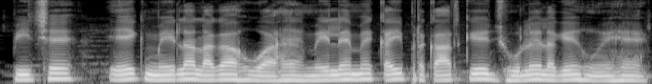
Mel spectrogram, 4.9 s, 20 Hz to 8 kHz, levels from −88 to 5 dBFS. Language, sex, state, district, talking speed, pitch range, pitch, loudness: Hindi, male, Uttar Pradesh, Lalitpur, 185 wpm, 120-140 Hz, 130 Hz, -12 LUFS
